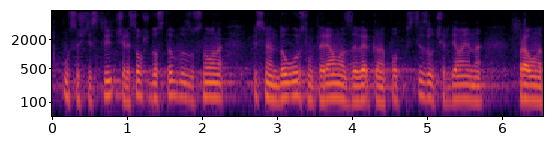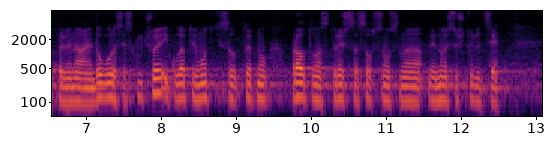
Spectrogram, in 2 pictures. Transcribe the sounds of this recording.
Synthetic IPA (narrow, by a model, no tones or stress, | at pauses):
osəʃt̪ɛst̪vit͡ʃɾɛsɔpʃt̪d̪ɔst̪əbvəzosnɔvənɐ | pismɛnd̪ɔɡovoɾsnot̪ɛɾʲialˠnəzɐvɛɾkənɐpɔt̪̚pi̥st̪ɛzɐot͡ʃɛɾd̪ʲjavɐnɛnɐ | pɾavonɐpɾɛminavɐnɛd̪ɔɡovoɾəsɛisklʲut͡ʃvɐʔikoɡat̪oimɔt̪i̥t̪ɛ̥sət̪vɛt̪no | pɾavot̪onɐst̪ʊɾɛʃsəsːɔpst̪vɛnost̪nɐɛd̪nɔisɤʃt̪olʲit̪sɛ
